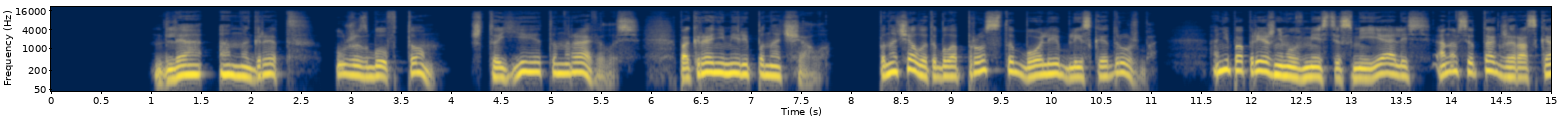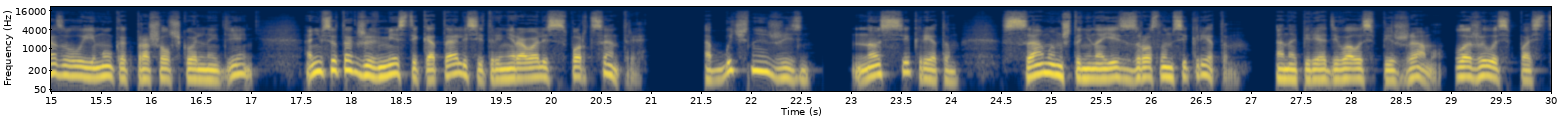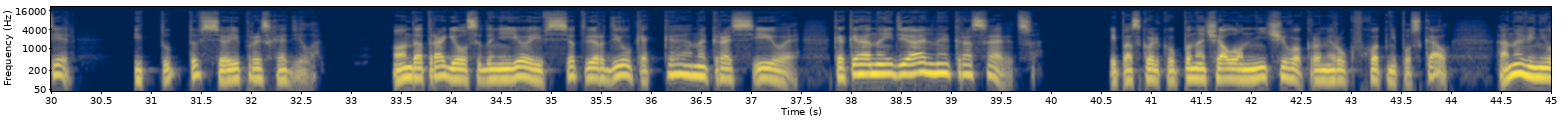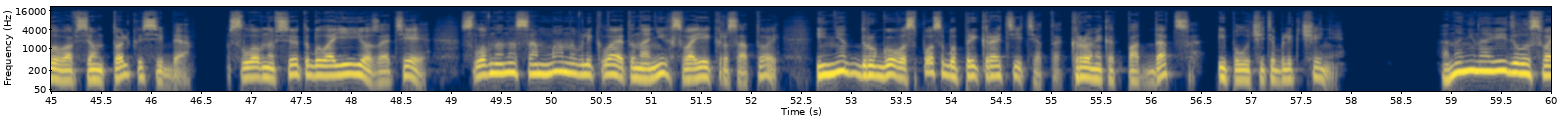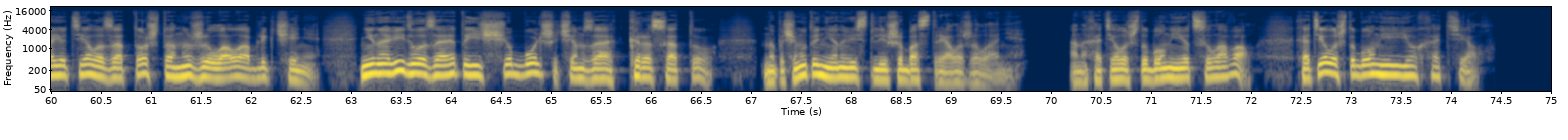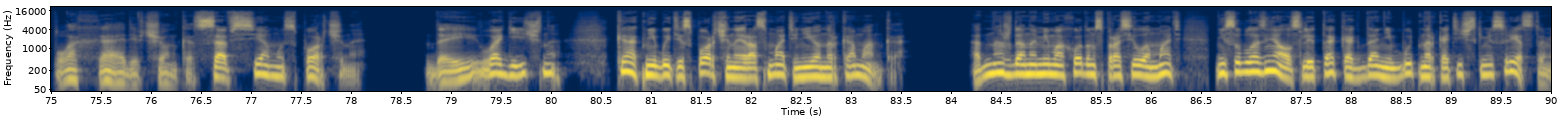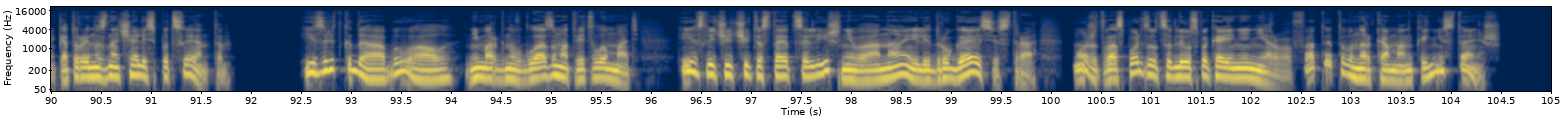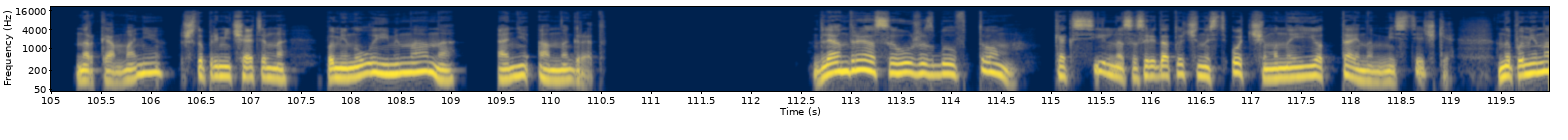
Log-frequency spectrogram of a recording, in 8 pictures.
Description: Аудиокнига Безгрешность - купить, скачать и слушать онлайн | КнигоПоиск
